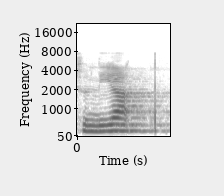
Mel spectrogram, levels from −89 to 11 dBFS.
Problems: none marked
